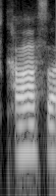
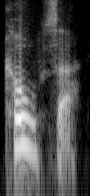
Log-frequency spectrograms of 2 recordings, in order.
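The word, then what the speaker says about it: Kosa: Mine is a K-O-S-A, right? So it's CASA. I got all these variations when it was actually COSA.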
